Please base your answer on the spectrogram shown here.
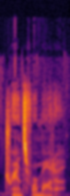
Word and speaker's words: transformata: "Remember," Professor McGonagall called over the sounds of students practicing their wand work, "the incantation is transformata, with the emphasis on the second syllable.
